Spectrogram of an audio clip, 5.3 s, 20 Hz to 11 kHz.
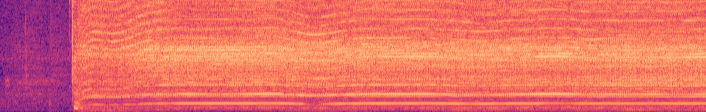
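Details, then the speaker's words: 1980 Skyjacker bucket lift after greasing the turret and lubricating its gears and worm gear to remove squeal and grinding: smooth, steady drive whine as the turret rotates, with no squeal or grinding; much quieter. "Much quieter on that turret. Much better."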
